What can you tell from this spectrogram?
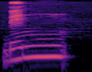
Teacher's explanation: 모음 앞에 있는 이응의 이응 자리에 니은이 들어갔습니다. 니은 첨가죠.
